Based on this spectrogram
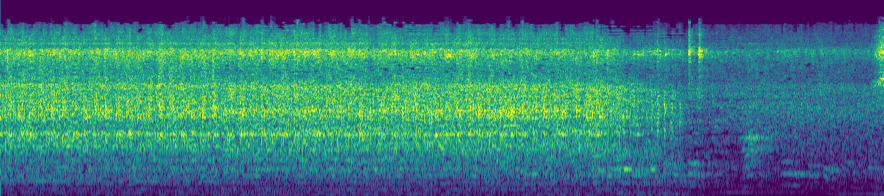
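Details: Diesel that would not start, glow plugs (heaters) tested one by one and found blown, then replaced: a steady diesel clatter runs evenly with no misfire or stumble, then eases down slightly near the end; normal idle.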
